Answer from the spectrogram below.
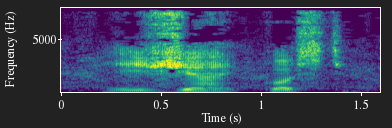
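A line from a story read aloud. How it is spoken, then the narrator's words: Gentle. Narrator (Russian): ласково сказал Завулон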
